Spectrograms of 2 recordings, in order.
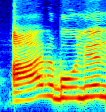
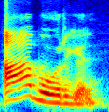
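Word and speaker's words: arboreal: है आब बोरियल animal बच्चे इसको आर बोरियल नहीं बोलेंगे इस आर को साइलेंट कर देते हैं ठीक है तो आबो यल तो अबो यल एनिमल्स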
